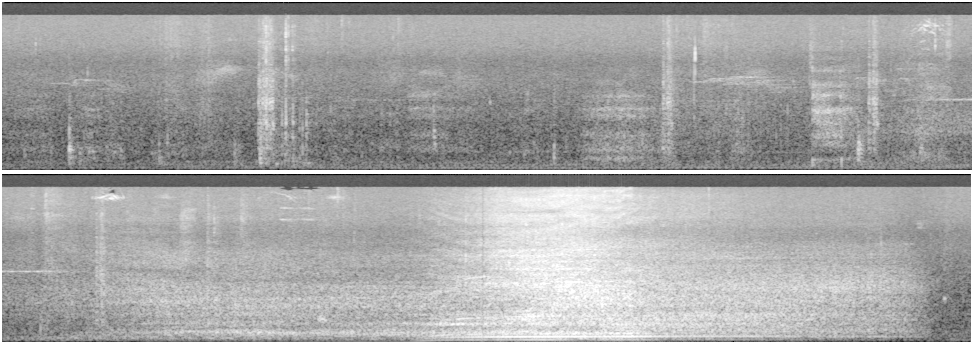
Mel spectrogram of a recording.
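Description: A small animal nibbles berries with faint crunching sounds.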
